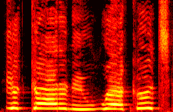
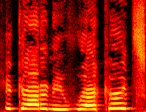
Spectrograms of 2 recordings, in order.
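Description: First: Put-on high, slow little kid asking. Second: Put-on high squeaky little kid asking. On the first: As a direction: stretch it out like an eager young kid, way up high. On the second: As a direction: talk like an eager young kid, way up high. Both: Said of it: "'Cause that's how I talked when I was a kid".

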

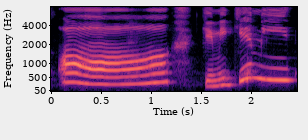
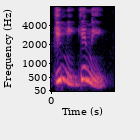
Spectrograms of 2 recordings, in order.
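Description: First: Put-on high, loud squealing gimme like a little kid; mocking a grown woman acting like a toddler; toddler grabbing. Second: Put-on milder toddler. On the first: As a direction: mimic a greedy toddler reaching for candy. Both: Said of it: "like a toddler".

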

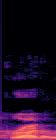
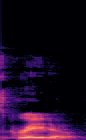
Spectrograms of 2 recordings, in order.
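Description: First: Grado with a broad AH, "GRAH-doh"; mispronounced Grado. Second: Grado with a long A, "GRAY-doh"; corrected Grado. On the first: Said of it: "he told me it's pronounced not Grado". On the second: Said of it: "he told me it's pronounced". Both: Shown as a demonstration.

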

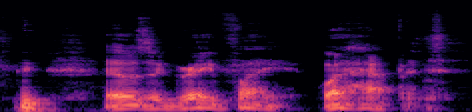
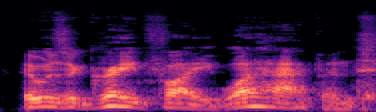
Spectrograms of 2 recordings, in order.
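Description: First: Said in the usual way. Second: Higher, dazed mock stagger; dazed Larry. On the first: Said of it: "Larry has a great line". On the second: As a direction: sound punch-drunk and lost. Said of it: "And he says".

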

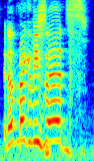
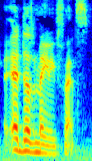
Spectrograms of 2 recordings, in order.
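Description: First: Higher, louder frustrated repeat; exasperated emphasis. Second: Said in the usual way. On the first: Real, not acted. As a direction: push it up in exasperation. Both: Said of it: "repeats line louder".

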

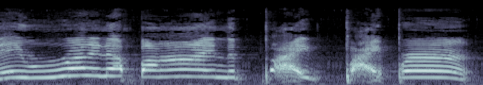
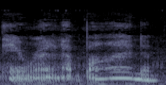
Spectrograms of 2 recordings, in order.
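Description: First: High, drawn-out storyteller build; excited climax. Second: Very soft, near-whispered aside; hushed repeat. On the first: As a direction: stretch it out as the rats swarm. Climax of the rat chase. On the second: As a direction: drop right down to a hush. Hushed repeat after the climax. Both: A narrator's reading.

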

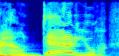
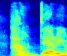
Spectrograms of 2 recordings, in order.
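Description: First: High, slow, hammed-up offense; mock outrage. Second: High, quick mock offense; mock outrage. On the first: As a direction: drag out the fake indignation. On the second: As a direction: snap it back faster. Repeat, quicker.

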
